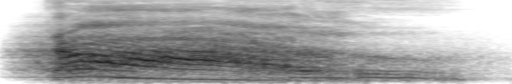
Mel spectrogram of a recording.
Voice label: Male Monster Death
